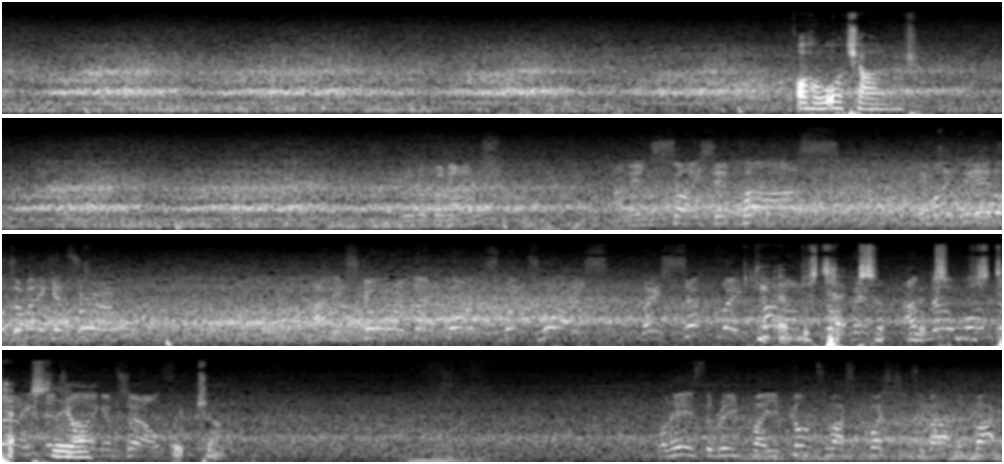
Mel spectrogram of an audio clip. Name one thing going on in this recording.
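A stadium crowd chants and cheers loudly.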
